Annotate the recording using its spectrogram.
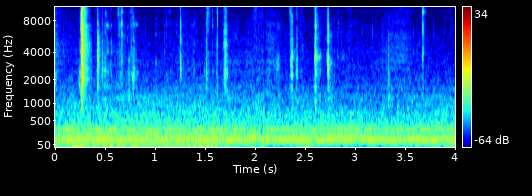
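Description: Plastic shell of a Nissan smart key fob being pulled apart by hand: one sharp click as the snap-fit halves come apart, then a few faint plastic clicks and taps as the pieces are handled.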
